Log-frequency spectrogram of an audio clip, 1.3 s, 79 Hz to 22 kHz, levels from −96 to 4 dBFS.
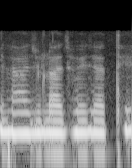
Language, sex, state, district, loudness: Surgujia, female, Chhattisgarh, Sarguja, -11 LUFS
